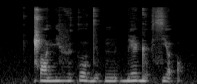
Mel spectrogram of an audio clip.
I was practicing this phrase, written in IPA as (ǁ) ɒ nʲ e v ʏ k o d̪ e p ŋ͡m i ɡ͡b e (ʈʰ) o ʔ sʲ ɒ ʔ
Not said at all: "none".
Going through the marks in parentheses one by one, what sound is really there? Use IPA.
ǁ, ɖ

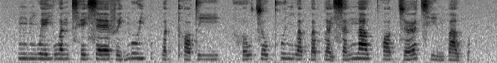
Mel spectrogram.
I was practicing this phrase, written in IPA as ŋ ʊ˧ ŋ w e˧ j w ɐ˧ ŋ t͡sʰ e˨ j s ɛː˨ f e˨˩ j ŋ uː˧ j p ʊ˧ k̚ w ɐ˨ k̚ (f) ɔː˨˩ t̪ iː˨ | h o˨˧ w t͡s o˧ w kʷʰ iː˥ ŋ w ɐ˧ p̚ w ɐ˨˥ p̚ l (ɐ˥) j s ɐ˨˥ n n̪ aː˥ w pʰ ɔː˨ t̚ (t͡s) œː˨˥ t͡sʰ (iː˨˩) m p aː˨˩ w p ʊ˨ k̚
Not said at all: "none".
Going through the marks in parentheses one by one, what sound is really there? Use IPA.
pʰ, ɐ˨˩, t͡s, iː˨˩

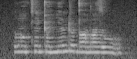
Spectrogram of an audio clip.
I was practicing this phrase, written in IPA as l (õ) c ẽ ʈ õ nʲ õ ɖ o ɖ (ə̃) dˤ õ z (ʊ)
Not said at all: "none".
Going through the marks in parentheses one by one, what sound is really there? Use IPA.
õ, ɛ̃, u

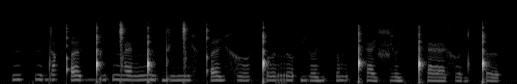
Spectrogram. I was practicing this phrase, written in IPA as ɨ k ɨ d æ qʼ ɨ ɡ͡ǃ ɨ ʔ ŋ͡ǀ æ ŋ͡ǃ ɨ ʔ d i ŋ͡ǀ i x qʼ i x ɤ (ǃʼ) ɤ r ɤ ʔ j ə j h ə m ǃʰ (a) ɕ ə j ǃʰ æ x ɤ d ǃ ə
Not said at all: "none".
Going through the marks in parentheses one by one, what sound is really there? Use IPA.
ǃ, æ

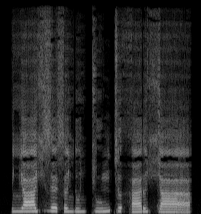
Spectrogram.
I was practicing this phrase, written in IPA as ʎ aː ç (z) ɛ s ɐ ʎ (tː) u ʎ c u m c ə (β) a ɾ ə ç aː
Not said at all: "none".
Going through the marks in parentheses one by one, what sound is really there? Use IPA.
z, ɾ, h

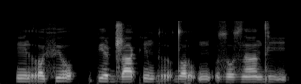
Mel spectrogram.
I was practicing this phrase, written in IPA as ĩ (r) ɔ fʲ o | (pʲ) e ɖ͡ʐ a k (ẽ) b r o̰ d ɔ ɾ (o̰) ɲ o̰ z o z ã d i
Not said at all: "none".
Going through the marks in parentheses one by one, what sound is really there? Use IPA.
r, pʲ, ĩ, o̰

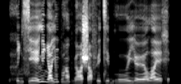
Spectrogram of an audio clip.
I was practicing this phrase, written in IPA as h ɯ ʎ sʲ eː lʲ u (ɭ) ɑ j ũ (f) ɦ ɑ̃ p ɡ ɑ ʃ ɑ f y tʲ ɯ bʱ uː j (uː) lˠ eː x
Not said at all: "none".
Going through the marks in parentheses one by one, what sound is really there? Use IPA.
ʎ, p, øː

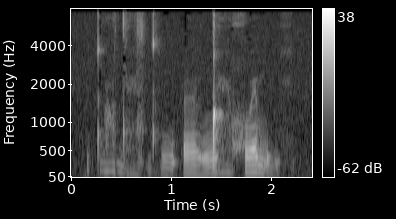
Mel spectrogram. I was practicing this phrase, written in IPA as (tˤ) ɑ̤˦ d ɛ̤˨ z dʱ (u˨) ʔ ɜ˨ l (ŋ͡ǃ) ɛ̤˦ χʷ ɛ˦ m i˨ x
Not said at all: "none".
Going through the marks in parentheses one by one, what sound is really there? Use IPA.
tʷ, u˨, ŋ͡ǃ

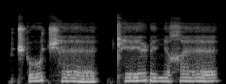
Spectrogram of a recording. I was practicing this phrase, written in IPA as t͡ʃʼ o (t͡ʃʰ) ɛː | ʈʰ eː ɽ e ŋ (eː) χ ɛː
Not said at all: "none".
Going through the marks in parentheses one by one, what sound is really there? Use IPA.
t͡ʃʰ, e

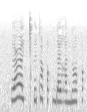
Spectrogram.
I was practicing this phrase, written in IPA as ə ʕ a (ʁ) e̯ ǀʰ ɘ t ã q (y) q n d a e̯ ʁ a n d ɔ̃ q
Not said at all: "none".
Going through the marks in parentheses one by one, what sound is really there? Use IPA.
none, y

